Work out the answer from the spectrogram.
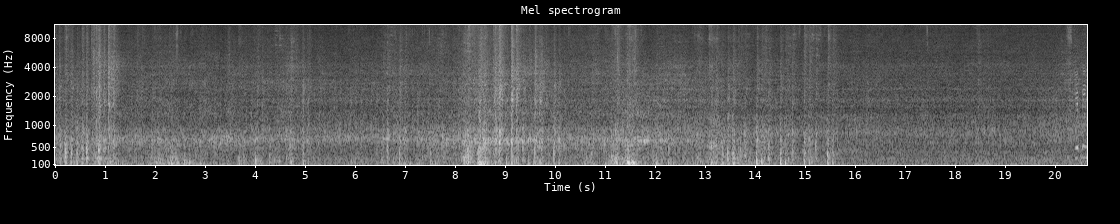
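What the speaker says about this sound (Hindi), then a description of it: "चलिए दोस्तों आप लोगों को स्किप दिखाते हैं पनकी धाम रेलवे स्टेशन का।" The Poorva Express rushes through Panki Dham station without stopping, heard from on board as a loud, continuous rumble of the rail cars with rapid clickety-clack over the rail joints lasting throughout.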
